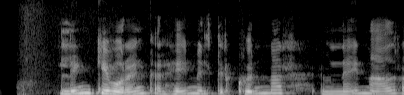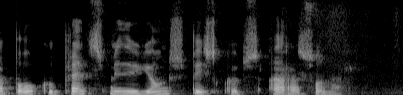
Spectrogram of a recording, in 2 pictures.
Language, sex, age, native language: Icelandic, female, 60-69, Icelandic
